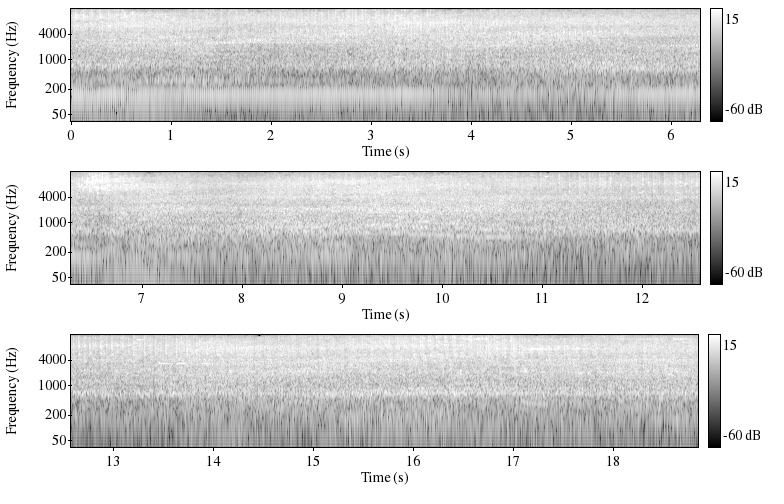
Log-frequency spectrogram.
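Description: Vintage Volkswagen Beetles' air-cooled flat-four engines running as the cars drive slowly past one after another, with a steady low drone for about the first six seconds over continuous traffic noise.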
